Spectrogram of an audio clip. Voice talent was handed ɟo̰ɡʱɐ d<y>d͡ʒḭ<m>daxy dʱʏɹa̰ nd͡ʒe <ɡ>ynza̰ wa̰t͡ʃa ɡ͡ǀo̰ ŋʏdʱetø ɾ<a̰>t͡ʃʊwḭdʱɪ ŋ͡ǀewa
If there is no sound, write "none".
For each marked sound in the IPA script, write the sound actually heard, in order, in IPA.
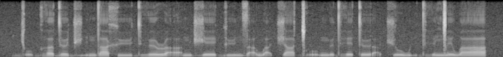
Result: ø, n, ɡ, a̰

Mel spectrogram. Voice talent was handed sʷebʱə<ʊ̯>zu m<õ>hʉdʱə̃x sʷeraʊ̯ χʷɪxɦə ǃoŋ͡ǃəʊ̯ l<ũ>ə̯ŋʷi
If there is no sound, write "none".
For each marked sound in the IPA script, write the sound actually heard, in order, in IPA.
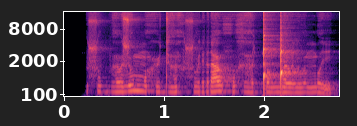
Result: ʊ̯, õ, u

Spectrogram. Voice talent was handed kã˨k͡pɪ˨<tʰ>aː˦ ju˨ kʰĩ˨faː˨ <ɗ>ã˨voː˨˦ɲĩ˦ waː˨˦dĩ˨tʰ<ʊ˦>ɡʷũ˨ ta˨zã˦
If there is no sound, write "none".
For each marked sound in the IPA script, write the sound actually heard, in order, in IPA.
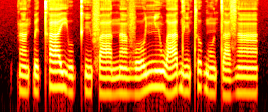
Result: kʰ, n, ʊ˦

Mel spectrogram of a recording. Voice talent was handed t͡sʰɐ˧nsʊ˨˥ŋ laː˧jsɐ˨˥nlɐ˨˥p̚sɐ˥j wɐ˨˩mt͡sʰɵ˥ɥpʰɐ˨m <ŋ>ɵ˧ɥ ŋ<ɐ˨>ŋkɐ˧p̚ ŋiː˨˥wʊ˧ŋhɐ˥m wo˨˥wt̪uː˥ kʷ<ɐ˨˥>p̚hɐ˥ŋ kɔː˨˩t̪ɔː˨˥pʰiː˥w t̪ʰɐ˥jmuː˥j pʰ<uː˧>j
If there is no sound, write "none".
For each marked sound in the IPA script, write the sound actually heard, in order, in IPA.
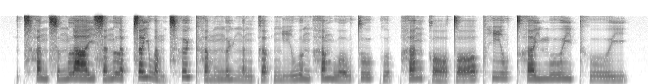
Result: ŋ, ɐ˨, ɐ˨˥, uː˧

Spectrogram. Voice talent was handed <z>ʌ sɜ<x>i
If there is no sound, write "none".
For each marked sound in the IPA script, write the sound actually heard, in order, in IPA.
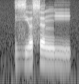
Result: zʲ, ŋ

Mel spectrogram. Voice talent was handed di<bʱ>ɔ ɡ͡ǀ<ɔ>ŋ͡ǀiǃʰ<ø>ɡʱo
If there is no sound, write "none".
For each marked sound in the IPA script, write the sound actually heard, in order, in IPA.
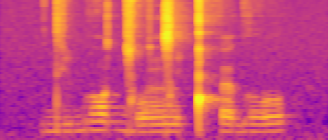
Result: bʱ, o, œ

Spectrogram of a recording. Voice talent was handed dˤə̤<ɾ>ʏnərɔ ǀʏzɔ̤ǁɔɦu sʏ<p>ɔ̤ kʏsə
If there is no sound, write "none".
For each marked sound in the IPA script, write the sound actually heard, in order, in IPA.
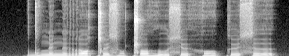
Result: n, h

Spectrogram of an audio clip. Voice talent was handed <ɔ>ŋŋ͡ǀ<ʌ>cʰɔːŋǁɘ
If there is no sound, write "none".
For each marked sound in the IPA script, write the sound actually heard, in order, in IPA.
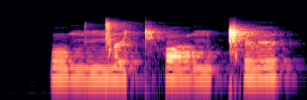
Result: o, ə

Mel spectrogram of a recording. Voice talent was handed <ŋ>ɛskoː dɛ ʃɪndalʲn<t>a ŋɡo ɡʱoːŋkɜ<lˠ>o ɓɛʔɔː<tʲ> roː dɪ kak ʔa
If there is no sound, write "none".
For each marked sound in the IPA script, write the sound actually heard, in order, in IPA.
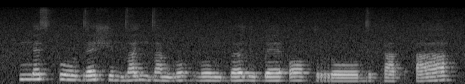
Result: ŋ, d, lʲ, k

